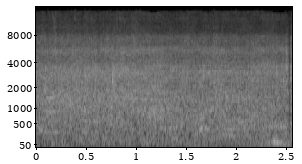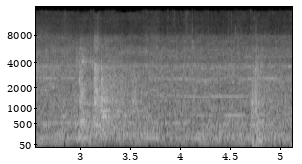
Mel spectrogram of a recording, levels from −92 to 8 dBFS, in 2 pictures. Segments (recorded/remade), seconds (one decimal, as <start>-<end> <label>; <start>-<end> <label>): 0.0-1.0 recorded; 1.0-3.8 remade; 3.8-5.1 recorded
